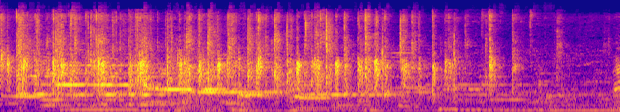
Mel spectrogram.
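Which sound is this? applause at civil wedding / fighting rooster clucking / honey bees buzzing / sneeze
applause at civil wedding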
